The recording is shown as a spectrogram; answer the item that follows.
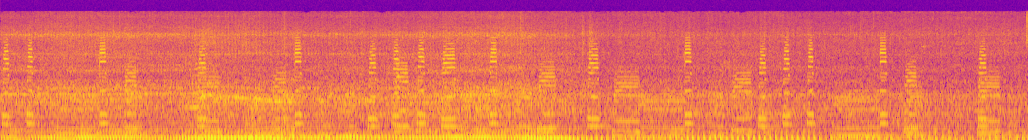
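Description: Engine noise from a motorcycle and the idling traffic around it as the bike creeps through a jam, with background music over it. The heavy low engine sound eases about six seconds in.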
